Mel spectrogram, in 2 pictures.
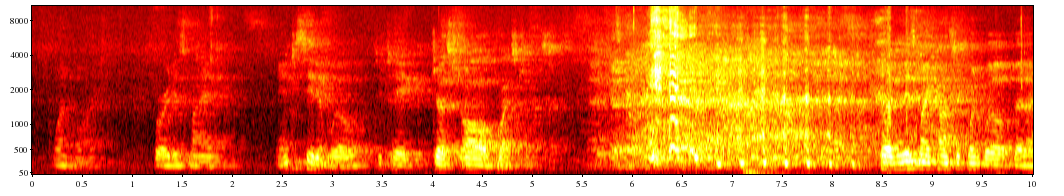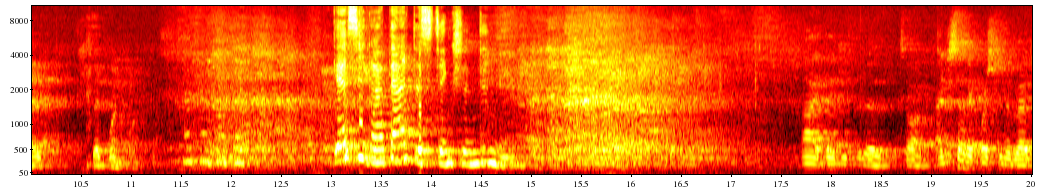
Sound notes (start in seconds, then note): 5.6 congregation laughing; 11.4 congregation laughing; 14.7 congregation laughing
